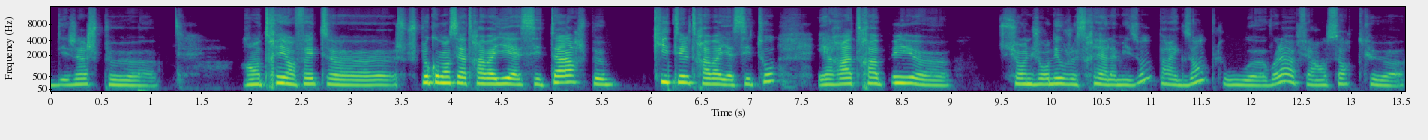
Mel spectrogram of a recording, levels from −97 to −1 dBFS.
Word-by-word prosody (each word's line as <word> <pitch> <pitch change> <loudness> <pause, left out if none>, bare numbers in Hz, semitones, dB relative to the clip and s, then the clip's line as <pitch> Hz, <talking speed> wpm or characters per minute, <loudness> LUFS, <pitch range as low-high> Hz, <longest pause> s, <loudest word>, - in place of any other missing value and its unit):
déjà 205 +3 -3
je 215 0 -5
peux, 185 -2 -3
heu, 175 -1 -5 1.0
rentrer 210 +5 +3
en 210 - +2
fait, 220 +2 -1
heu, 185 -2 -1
j 200 - -10
p - - -12
je - - -13
peux 270 0 +6
commencer 260 -1 +6
à - - +5
travailler 225 -1 +4
assez 205 0 -1
tard, 275 +8 +4
je 285 - -14
peux 205 -2 0 0.4
quitter 280 -1 +6
le 265 - +3
travail 220 -5 +1
assez 190 +3 -2
tôt 305 +9 -2 0.4
et 200 +2 -1
rattraper, 230 +3 +2
heu, 180 -3 -4 0.5
sur 220 -3 -4
une 220 - +2
journée 215 +2 0
où - - 0
je 205 -1 -4
serai 215 +4 -4
à 200 - -2
la 195 -1 -3
maison 190 - -4
par 225 -3 -7
exemple 220 - -5
ou, 190 -1 -5
heu, 170 -1 -6
voilà, 285 - -2
faire 200 -8 -8
en 185 - -6
sorte 220 +4 -8
que, 210 - -10
heu, 180 -3 -5
215 Hz, 205 wpm, -19 LUFS, 190-240 Hz, 1.0 s, peux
